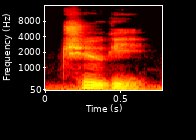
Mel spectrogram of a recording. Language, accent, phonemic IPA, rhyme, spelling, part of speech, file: English, US, /ˈt͡ʃuːɡi/, -uːɡi, cheugy, adjective, En-us-cheugy.oga
- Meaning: Uncool; tryhard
